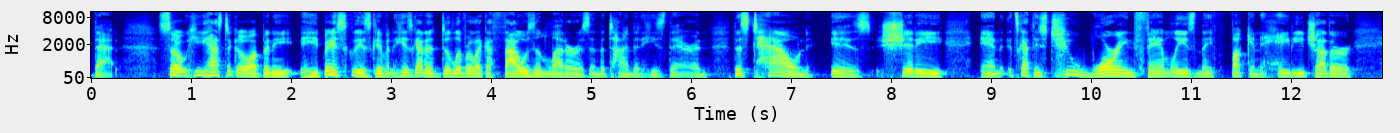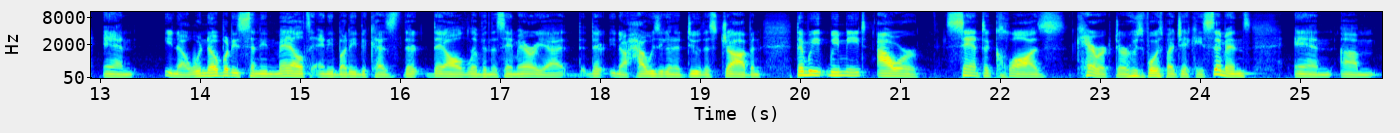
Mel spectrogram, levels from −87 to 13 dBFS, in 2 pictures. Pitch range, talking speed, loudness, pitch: 105-135 Hz, 210 wpm, -28 LUFS, 120 Hz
